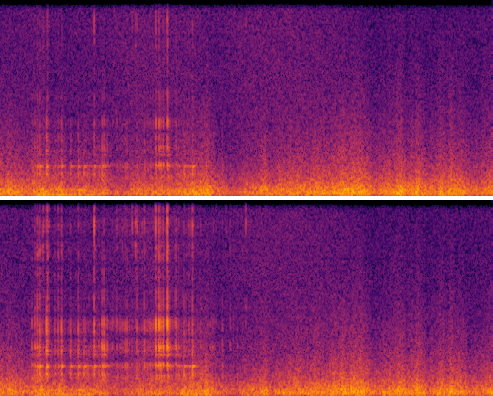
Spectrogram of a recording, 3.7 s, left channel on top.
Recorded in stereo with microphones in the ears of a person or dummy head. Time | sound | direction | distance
0.2 | dripping | 50° right (ahead or behind) | ?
